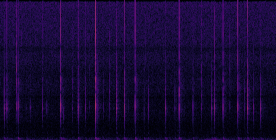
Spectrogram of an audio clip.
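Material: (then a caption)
Plastic. Long nails on both hands tap fast on a large, clear plastic micellar water bottle lying flat and full of liquid. The result is a quick, uneven patter of bright, crisp clicks, each with a soft, low, hollow thump beneath it, and every tap dies away almost at once.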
